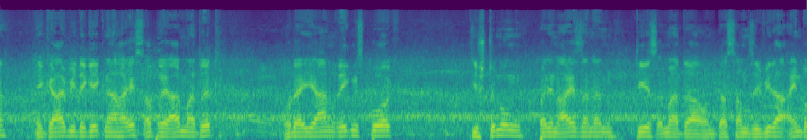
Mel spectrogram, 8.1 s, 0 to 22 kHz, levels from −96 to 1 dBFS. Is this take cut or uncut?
uncut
